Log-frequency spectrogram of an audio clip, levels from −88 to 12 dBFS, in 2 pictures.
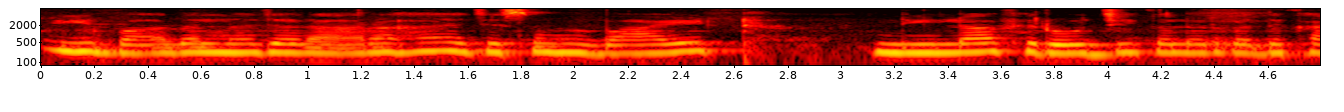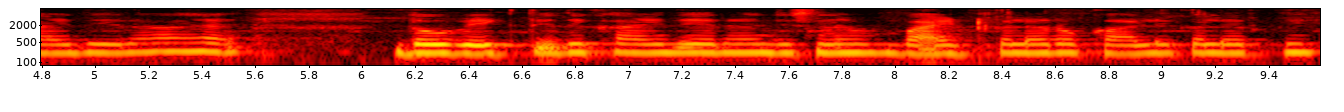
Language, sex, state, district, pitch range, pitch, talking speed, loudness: Hindi, female, Jharkhand, Jamtara, 215-225 Hz, 220 Hz, 185 wpm, -31 LUFS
